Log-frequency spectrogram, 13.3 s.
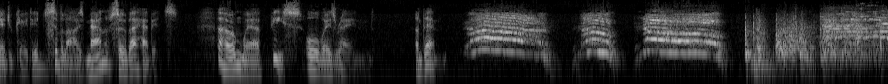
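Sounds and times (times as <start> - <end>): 
speech: 0.0 - 5.6, 6.2 - 7.2
loud terrible scream: 7.0 - 11.0
heavy crash of breaking clattering debris: 11.2 - 13.3.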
